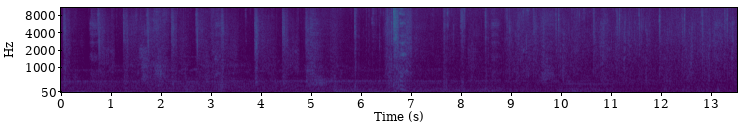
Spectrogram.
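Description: Footsteps crunch steadily over snow and frozen ground.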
